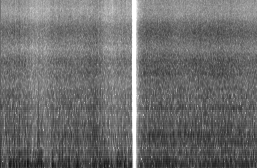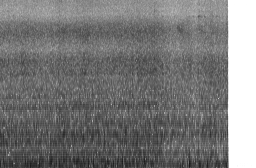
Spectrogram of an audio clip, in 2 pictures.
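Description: Indian Railways passenger train running at speed, heard from an open coach window: a loud, steady rumble of the coach on the track, with uneven wind buffeting on the microphone. The sound drops out for an instant about a third of the way in and cuts off suddenly near the end.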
